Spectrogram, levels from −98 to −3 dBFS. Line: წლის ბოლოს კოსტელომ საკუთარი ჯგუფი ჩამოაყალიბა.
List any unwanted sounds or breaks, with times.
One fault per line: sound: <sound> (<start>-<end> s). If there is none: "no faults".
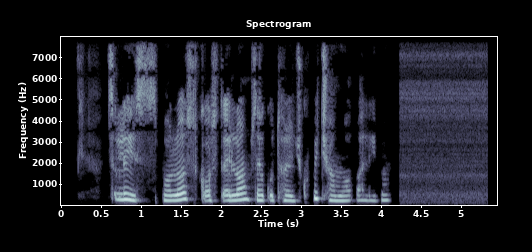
no faults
